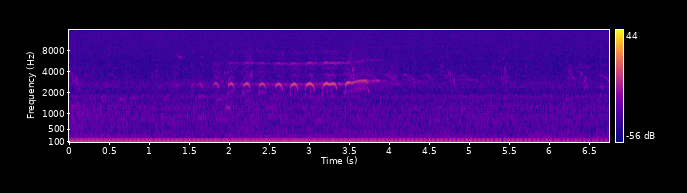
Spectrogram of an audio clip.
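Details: Osprey at the Charlo nest on 30 July 2020, during the third fish delivery of the day. A quick series of about eight short, clipped chirps, closely and evenly spaced, ending in a slightly longer note, over a constant low electrical hum.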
